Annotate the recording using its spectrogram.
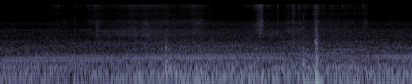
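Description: Steady low hum of a large store's room tone, with a single thump about three seconds in.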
